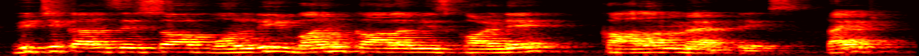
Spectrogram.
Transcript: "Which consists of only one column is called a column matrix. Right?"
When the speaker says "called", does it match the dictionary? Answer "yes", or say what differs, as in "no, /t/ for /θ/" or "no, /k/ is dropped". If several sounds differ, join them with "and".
yes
